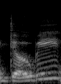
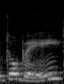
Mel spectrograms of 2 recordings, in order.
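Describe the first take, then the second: First: Dobby with a long o, toʊbi; American Dobby. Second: Dobby with a short rounded o, tɔbi; British Dobby. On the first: Tries Dobby the American way, unsure which is right. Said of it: "So do I say Dobby?". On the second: Says Dobby the British way, doubting her American accent. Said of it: "so I'm not saying Dobby". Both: Shown as a demonstration.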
